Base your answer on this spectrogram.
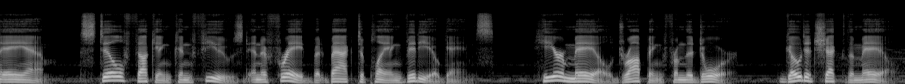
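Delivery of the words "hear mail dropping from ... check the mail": plain reading voice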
